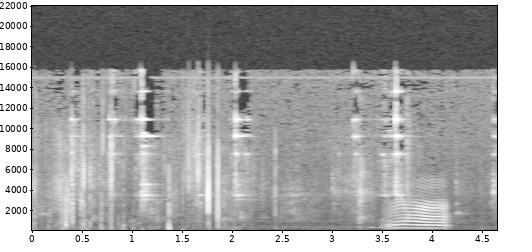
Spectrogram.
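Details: A puppy at play during tug of war, amid clicks and scuffling of the toy, ends with a single drawn-out, wavering high whine lasting about half a second.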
